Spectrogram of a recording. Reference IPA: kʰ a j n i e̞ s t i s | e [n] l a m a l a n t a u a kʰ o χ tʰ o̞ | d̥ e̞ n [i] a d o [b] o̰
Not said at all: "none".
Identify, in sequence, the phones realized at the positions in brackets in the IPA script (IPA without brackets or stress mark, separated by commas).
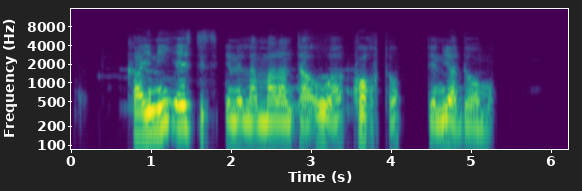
n, i, m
